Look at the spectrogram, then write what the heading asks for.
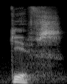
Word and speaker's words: GIF: Hallelujah um and on a side note uh gifs and yes I do pronounce it gif I don't call my GPU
